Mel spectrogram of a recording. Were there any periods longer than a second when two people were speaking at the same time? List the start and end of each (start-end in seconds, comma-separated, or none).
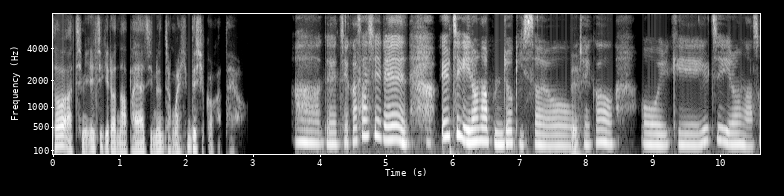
none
